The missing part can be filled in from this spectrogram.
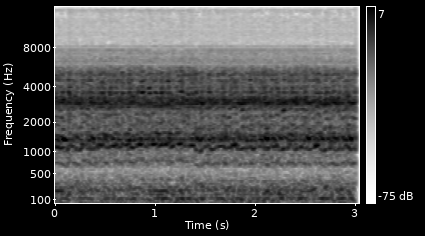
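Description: A steady high whir from the drill settles under load with no surging; the purged pump is building pressure and driving the axle properly.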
